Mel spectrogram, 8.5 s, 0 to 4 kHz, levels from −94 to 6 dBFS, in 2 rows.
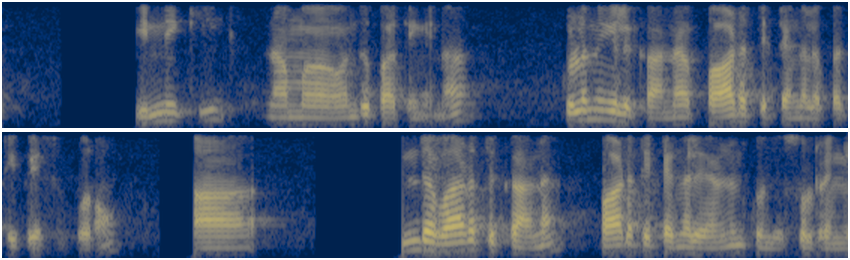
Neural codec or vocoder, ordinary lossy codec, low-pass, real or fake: none; none; 3.6 kHz; real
